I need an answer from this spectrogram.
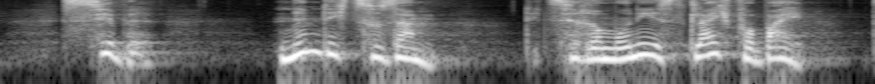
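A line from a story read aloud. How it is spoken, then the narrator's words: Mother hissing. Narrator (German): zischte ihre Mutter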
